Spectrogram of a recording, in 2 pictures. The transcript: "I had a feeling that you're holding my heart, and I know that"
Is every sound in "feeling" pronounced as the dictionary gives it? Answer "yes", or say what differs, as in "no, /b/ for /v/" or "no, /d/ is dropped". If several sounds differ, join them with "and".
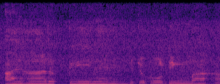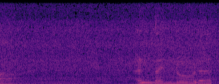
no, /p/ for /f/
